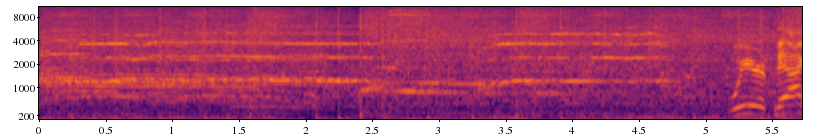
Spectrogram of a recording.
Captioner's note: cheers & applause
